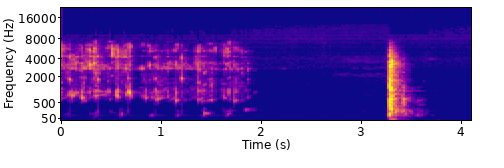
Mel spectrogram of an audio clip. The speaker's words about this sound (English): anyway, I'm going to pour some scotch.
